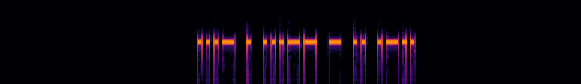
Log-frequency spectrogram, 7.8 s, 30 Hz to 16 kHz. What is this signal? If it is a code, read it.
Morse code, heard as a keyed tone, about 22 wpm, 700 Hz. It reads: VE3TIL
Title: DXCC-100 Call Signs - 6 Characters - Repeated 3x - 22wpm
